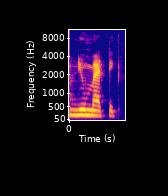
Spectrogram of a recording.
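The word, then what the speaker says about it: pneumatic: निमोनिया और न्यूमैटिक P silent है।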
